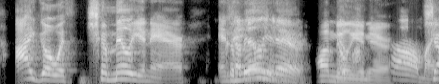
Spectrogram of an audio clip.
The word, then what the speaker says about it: Chamillionaire: I go with Chamillionaire. Chamillionaire. A millionaire. Oh my God. Chamillionaire. It's C-H-A. Can't even pronounce the name.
